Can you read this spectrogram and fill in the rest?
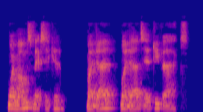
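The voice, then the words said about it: Flat deadpan comedic delivery. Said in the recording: “I was doing you deadpan. I was trying to do an impression of you deadpan.”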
